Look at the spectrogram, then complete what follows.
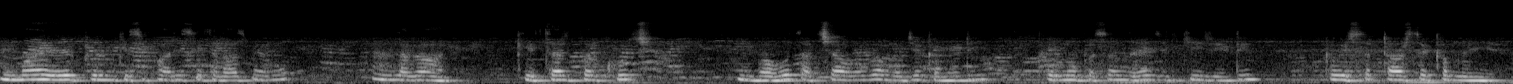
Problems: constant background noise, background conversations at intervals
